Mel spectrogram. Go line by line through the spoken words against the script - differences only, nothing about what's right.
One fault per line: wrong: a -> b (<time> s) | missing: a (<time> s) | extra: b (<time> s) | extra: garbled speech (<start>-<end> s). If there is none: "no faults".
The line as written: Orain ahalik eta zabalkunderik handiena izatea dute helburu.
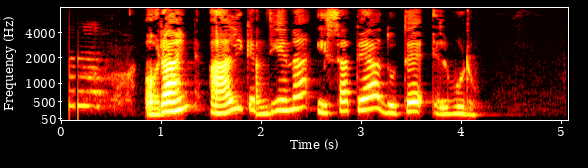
missing: eta zabalkunderik (1.9 s)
